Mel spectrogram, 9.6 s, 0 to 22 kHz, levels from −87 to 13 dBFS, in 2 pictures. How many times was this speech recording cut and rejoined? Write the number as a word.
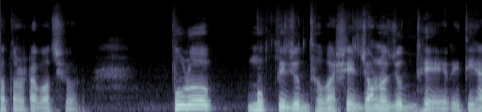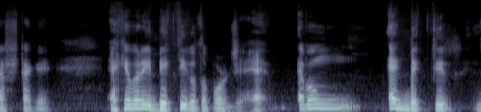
zero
